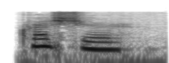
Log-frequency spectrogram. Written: crusher

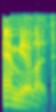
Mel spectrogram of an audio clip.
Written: amulet

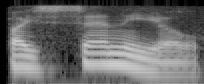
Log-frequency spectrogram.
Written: vicennial

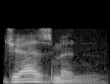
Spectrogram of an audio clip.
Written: jasmine

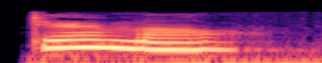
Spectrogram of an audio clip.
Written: dermo

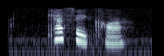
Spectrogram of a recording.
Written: cafe car

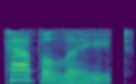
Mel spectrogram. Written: papillate

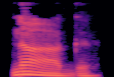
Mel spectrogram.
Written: nogg

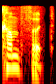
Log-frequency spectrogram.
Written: comfit

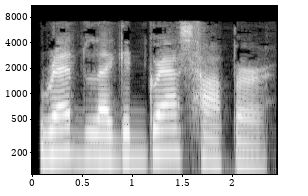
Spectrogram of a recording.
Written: red-legged grasshopper

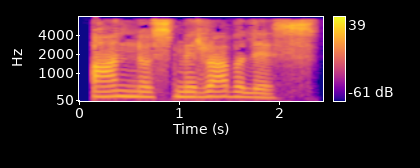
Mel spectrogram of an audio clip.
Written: annus mirabilis

